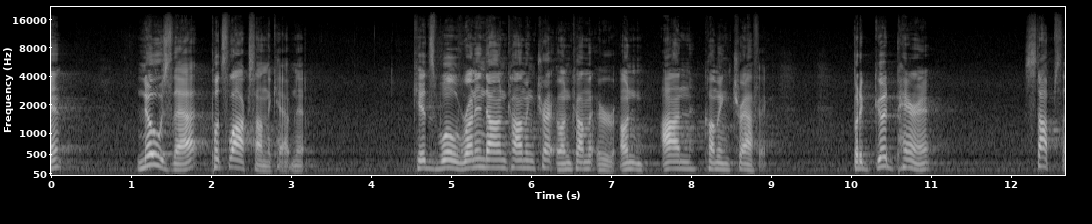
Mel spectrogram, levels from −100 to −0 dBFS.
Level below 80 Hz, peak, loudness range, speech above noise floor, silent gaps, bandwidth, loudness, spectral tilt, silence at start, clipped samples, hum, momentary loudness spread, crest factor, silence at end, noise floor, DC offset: -78 dBFS; -12 dBFS; 4 LU; 32 dB; none; 18.5 kHz; -32 LUFS; -3.5 dB/octave; 0 s; under 0.1%; none; 12 LU; 22 dB; 0 s; -65 dBFS; under 0.1%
